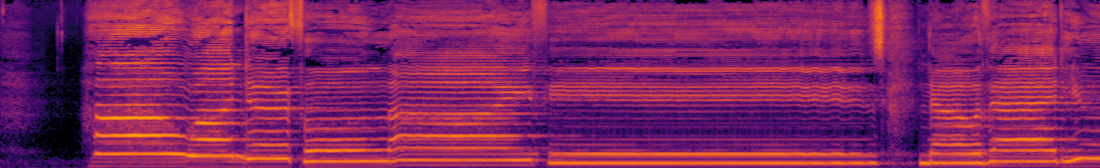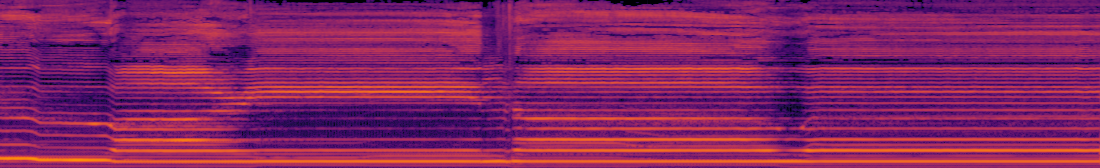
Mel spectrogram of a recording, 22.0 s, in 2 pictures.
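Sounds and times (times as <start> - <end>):
barbershop lead singing: 0.9 - 21.9.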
